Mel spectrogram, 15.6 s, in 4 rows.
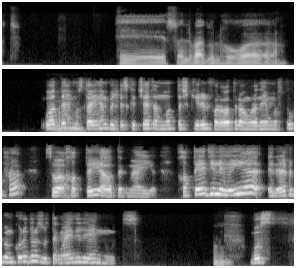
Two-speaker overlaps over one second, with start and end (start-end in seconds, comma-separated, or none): none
